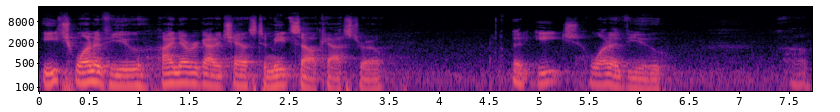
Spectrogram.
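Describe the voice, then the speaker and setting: A middle-aged man, a faculty member speaking from the floor, gives loud, emphatic and heartfelt thanks to a panel. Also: medium pitch, takes it slowly, long pauses, slight background noise. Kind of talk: impromptu remarks from the floor.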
